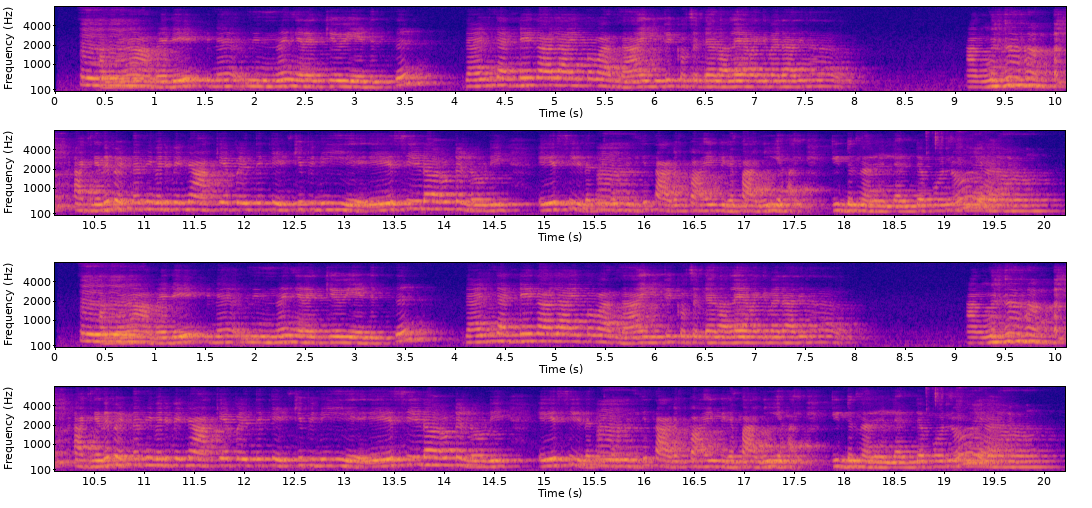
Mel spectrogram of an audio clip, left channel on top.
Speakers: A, on the right; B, on the left.
A: ഉം
B: അങ്ങനെ
A: ഉം
B: അവര് പിന്നെ നിന്ന് എങ്ങനെയൊക്കെ എടുത്ത് എന്തായാലും രണ്ട് കാല ആയപ്പോ വന്നാ ഈറ്റി കൊച്ചിന്റെ തല ഇറങ്ങി വരാതിരുന്നതാ അങ്ങനെ അങ്ങനെ പെട്ടെന്ന് ഇവര് പിന്നെ ആക്കിയപ്പോഴത്തേക്ക് എനിക്ക് പിന്നെ ഈ ഏ സിയുടെ ഉണ്ടല്ലോ ടി എ സി ഇടത്തില്ല
A: ഉം
B: അപ്പൊ എനിക്ക് തണുപ്പായി പിന്നെ പനിയായി ഇടുന്നല്ല എന്റെ പോന്നോ
A: കിടുങ്ങല്
B: ഞാനൊരു
A: ആഹ്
